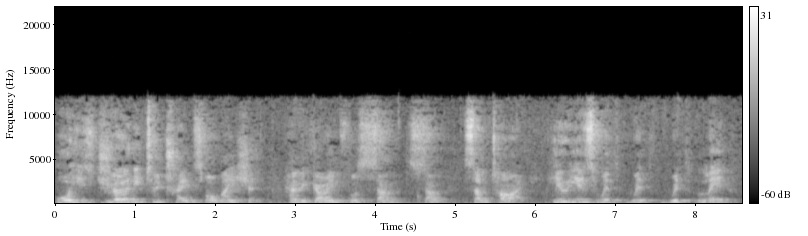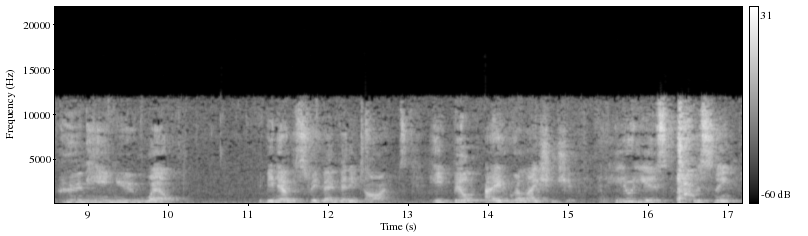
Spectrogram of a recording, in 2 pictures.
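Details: Adult male keynote speaker with a self-reported stutter who finds microphones scary, speaking at a conference; word repetitions; stuttering.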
